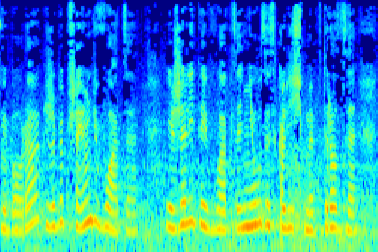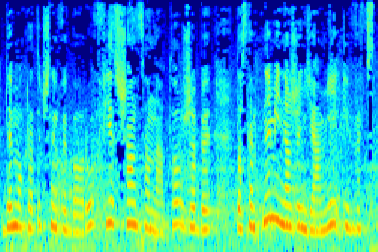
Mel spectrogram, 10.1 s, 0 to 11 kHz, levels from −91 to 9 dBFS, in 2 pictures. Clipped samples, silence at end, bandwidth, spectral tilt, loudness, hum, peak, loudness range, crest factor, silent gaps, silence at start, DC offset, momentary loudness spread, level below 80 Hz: under 0.1%; 0 s; 11 kHz; -5 dB/octave; -23 LUFS; none; -8 dBFS; 2 LU; 16 dB; none; 0 s; under 0.1%; 6 LU; -44 dBFS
